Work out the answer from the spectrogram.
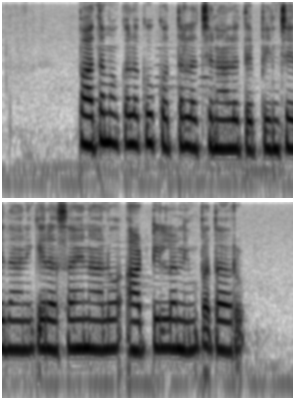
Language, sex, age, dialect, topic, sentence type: Telugu, female, 18-24, Southern, agriculture, statement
